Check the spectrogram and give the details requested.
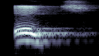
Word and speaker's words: H: দেখেন এখানে লেখা আছে এ, বি, সি, ডি, ই, এফ, জি, এইচ। এই এইচটাকে অনেক ব্রিটিশরা হেইচও পড়ে। কি পড়ে? হেইচ, হেইচ।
